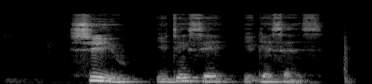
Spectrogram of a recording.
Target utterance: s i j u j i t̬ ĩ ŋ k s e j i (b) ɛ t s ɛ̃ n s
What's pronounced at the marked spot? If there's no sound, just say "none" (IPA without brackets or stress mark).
ɡ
